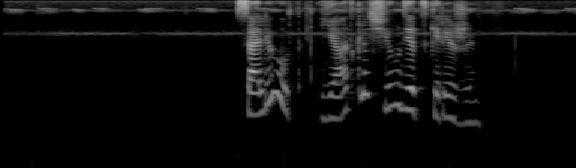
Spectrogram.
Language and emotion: Russian, positive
